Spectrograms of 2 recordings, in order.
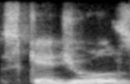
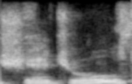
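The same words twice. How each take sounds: First: It is said in an American way. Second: It is said in the speaker's Canadian way.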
